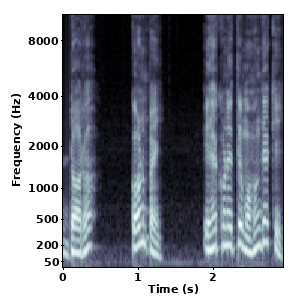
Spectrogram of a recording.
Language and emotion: Odia, fearful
